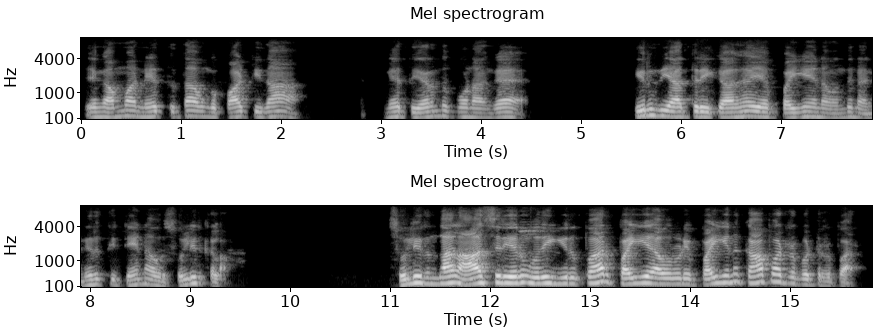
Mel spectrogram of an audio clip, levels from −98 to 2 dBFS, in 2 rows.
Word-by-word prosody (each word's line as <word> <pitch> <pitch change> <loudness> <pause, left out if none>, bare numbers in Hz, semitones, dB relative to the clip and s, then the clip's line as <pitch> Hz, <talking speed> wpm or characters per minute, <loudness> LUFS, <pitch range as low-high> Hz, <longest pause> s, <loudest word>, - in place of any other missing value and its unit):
எங்க 135 0 -7
அம்மா 160 +3 -3
நேத்துதான், 145 +2 -4
அவுங்க 135 -2 -7
பாட்டிதான் 140 +1 -4 1.0
நேத்து 140 -1 -7
எறந்து 150 +3 -7
போனாங்க. 125 -2 -7 1.4
இறுதி 165 0 -2
யாத்திரைக்காக 140 -2 0 0.2
என் 130 0 -8
பையன 130 0 -4
வந்து 120 +4 -11
நான் 110 -1 -10
நிறுத்திட்டேன்னு 145 +1 -6
அவரு 120 -5 -5
சொல்லி 150 +8 -1
இருக்கலாம். - - -9 1.6
சொல்லி 150 +8 +2
இருந்தால் 175 +2 +4
ஆசிரியரும் 185 +1 +6
ஒதுங்கி 175 -1 +2
இருப்பார். 185 +6 +3
பையன் 170 +2 +5
அவருடைய 160 -1 -1
பையனும் 200 +6 0
காப்பாற்றப்பட்டு 185 -8 +1
இருப்பார். 335 - -6
150 Hz, 105 wpm, -23 LUFS, 135-175 Hz, 1.6 s, ஆசிரியரும்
